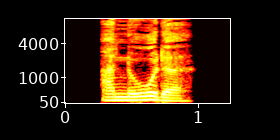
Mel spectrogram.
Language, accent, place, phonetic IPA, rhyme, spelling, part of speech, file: German, Germany, Berlin, [aˈnoːdə], -oːdə, Anode, noun, De-Anode.ogg
- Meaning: anode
